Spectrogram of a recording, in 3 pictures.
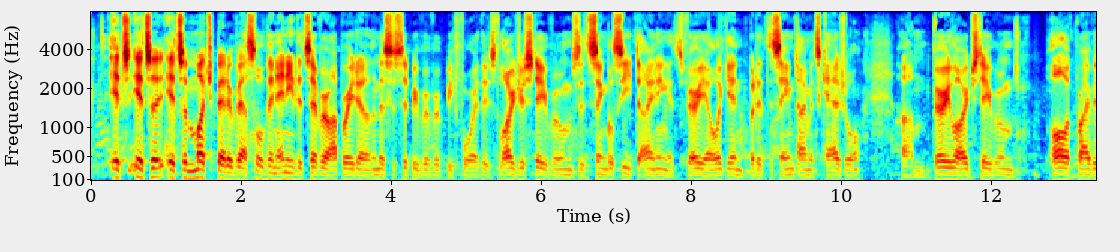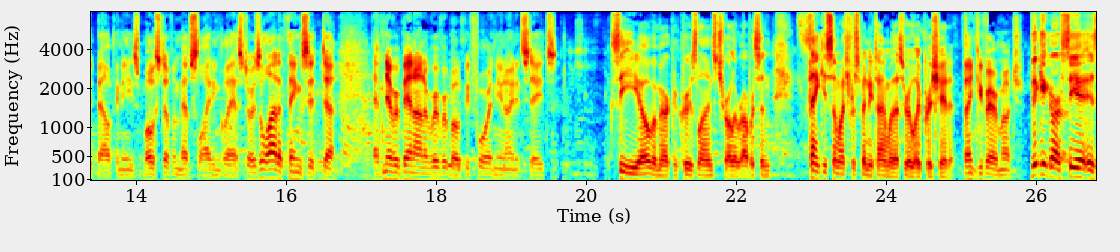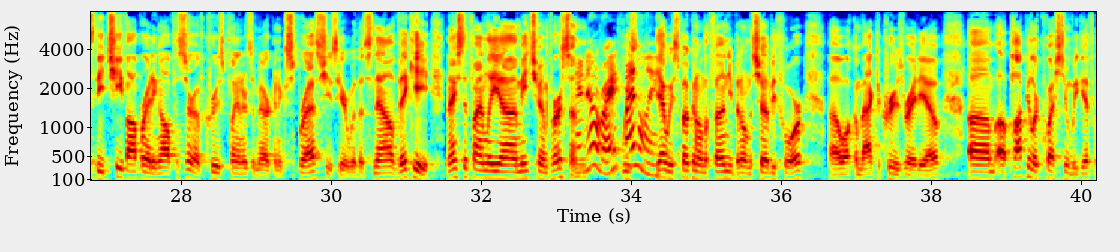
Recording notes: we are broadcasting from the Miami Beach Convention Center at Cruise Shipping Miami, a popular cruise industry conference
